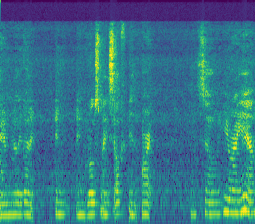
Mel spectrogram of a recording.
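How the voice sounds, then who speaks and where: With audible room echo, a woman in an American accent sounds somewhat breathy and relaxed, her intonation monotone and flat. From Brooklyn, New York. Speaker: retired teacher, craft video creator. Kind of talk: casual craft vlog chat. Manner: slow, relaxed.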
